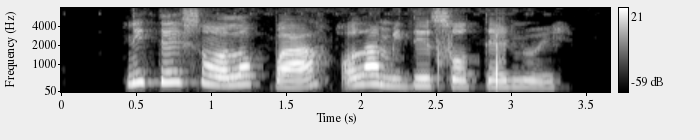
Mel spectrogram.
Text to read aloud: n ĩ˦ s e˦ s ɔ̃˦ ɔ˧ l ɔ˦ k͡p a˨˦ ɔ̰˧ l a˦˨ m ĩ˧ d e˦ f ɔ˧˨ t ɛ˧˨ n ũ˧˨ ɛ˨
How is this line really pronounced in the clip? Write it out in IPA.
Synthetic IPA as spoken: n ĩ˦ t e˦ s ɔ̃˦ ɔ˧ l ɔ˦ k͡p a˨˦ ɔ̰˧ l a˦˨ m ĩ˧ d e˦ s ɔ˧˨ t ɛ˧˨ n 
